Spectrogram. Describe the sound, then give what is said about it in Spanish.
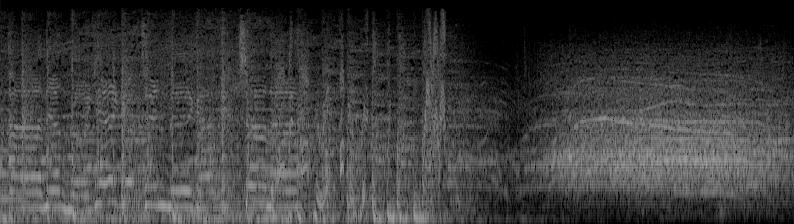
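A Korean audience cheers and screams loudly for a Spanish K-pop dance group at a world K-pop festival in Changwon, South Korea. The sustained crowd roar swells in after loud music cuts off. “Pues así es como recibió el público coreano al grupo español Red Flag Dance en el Festival Mundial de K-Pop de Chingwon en Corea del Sur el año pasado.”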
